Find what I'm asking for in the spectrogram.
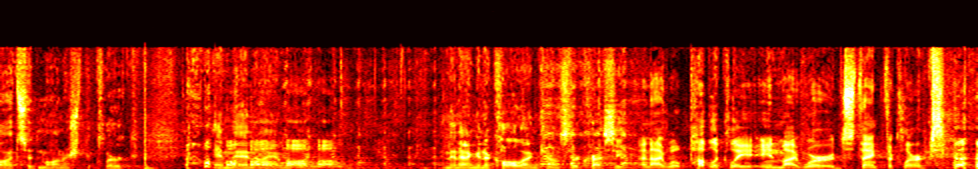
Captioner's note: laughter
